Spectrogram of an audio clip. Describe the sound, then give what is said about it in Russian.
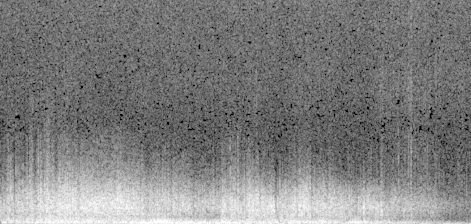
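A loud, deep explosion of a gasoline-soaked sack, set off by a flaming torch thrown into it, erupts into a sustained roaring blast that rumbles heavily for several seconds before slowly easing, with no voices present. “Пылающий факел, изогнувшись дугой, пролетел, как комета в ночи, и попал прямо в середину пропитанного газолином мешка.”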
